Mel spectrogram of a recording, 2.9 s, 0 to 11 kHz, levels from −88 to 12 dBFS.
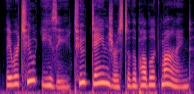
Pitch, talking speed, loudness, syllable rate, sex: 230 Hz, 205 wpm, -16 LUFS, 5.7 syllables/s, female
